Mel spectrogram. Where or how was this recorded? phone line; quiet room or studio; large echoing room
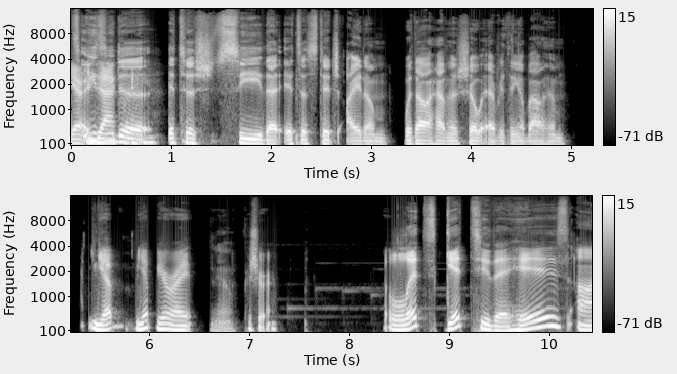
quiet room or studio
